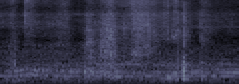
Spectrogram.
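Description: Handling noise from a helmet being turned over in the hands: soft rubbing through the middle and a sharp knock near the end, over a steady low hum.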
